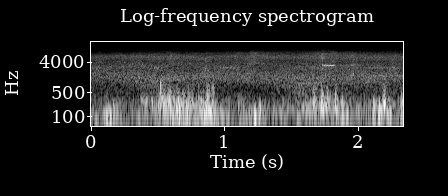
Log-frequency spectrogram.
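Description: Wind buffeting the camera microphone in irregular low gusts over a faint steady hiss.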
